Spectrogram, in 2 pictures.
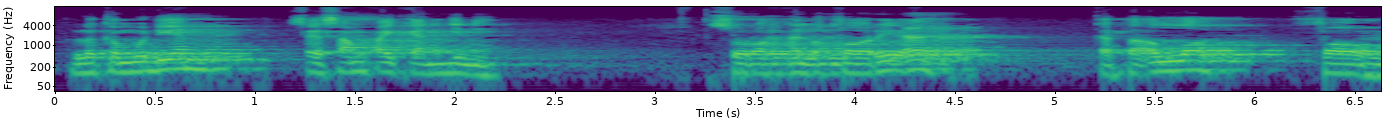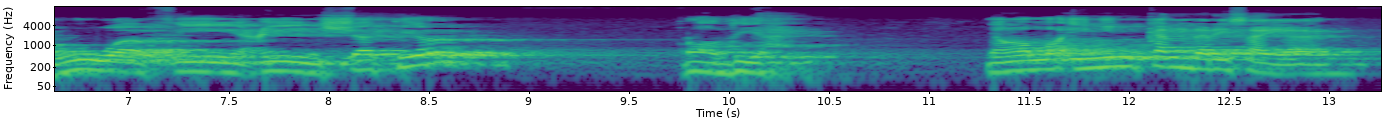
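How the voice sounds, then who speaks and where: A man preaching a casual, conversational sermon in a mosque. He keeps addressing the listeners directly and builds to emphatic peaks. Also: fairly high pitch. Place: large mosque hall. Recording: very echoey mosque hall.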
